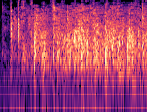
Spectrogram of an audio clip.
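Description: An audience breaks into steady applause for the Kennedy family, a dense crackle of many hands clapping at once that swells quickly and holds at an even, fairly loud level throughout, with no voices.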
